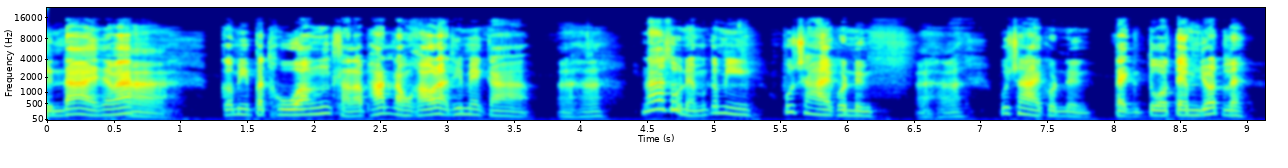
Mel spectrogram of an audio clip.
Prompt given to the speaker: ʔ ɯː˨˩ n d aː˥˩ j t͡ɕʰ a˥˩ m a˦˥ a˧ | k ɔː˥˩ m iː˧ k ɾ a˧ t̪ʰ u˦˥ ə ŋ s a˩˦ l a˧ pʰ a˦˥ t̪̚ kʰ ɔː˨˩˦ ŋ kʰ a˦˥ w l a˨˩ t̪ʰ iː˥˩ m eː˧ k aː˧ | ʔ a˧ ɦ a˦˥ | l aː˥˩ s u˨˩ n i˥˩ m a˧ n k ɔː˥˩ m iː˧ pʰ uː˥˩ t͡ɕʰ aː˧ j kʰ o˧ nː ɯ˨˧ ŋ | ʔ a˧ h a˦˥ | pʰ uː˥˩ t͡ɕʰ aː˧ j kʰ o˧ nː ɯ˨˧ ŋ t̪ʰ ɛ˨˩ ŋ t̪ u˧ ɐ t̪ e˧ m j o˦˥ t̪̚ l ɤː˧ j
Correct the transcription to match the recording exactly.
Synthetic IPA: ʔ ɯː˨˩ n d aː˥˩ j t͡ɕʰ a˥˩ m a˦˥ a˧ | k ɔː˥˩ m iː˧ p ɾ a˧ t̪ʰ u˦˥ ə ŋ s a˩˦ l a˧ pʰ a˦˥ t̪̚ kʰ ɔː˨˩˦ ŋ kʰ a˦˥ w l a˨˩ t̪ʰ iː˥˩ m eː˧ k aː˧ | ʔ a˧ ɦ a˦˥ | l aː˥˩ s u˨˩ n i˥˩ m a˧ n k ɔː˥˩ m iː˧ pʰ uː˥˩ t͡ɕʰ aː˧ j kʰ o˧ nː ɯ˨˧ ŋ | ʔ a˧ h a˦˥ | pʰ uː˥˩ t͡ɕʰ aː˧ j kʰ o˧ nː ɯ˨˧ ŋ t̪ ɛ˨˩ ŋ t̪ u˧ ɐ t̪ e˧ m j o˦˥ t̪̚ l ɤː˧ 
